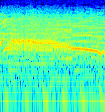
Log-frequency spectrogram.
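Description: Victoria, a young woman in the Doctor Who serial Fury from the Deep, lets out one loud, sustained high-pitched scream that slowly falls in pitch before cutting off abruptly.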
